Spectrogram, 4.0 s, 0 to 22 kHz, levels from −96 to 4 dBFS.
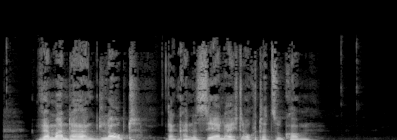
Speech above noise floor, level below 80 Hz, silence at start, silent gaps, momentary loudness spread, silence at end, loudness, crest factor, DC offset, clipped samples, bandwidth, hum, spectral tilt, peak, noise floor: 53 dB; -50 dBFS; 0.4 s; none; 15 LU; 0.9 s; -20 LUFS; 18 dB; under 0.1%; under 0.1%; 16 kHz; none; -6 dB/octave; -2 dBFS; -72 dBFS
